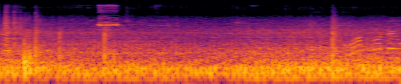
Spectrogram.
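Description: Motorcycle engines running close by, a steady low rumble, among people talking in a crowd.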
